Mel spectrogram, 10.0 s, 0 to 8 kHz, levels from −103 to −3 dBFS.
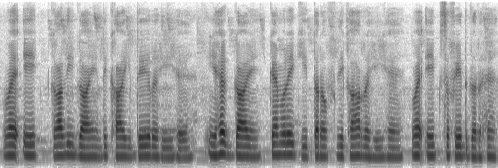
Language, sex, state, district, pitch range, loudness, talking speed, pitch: Hindi, male, Uttar Pradesh, Budaun, 135-145 Hz, -28 LUFS, 120 wpm, 140 Hz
